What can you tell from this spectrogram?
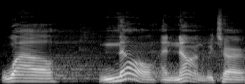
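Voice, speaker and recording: Over audible room echo, a man with a fairly high pitch speaks in an animated tone with lively intonation. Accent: Catalan Spanish. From Catalonia, Spain. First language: Catalan. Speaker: software engineer and conference speaker. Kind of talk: conference talk. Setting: stage with audience.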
